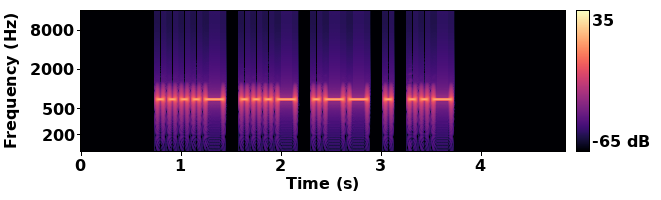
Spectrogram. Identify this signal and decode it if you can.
Morse code, heard as a keyed tone, about 20 wpm, 700 Hz. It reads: 4VWEU
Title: Five Challenging Letter-Number Combinations 20wpm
